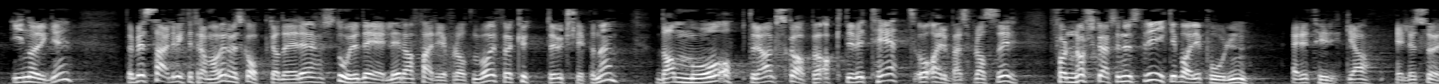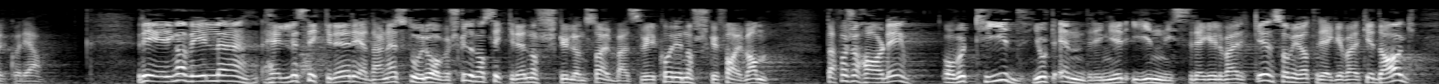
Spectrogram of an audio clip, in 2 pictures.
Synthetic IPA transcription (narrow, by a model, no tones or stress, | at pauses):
ɪnɔɾɡə | d̪̥ɛblɪsæːɭɪʋɪk̚t̪ɪfɾɑmːoːʋəɾɔmʋɪskɑɔpːɡɾɑd̪eːɾəst̪uːɾəd̪eːləɾɑʋfæɾjəfloːt̪nʋoːɾfɔɾɔkʰʉt̪ːəʉːt̪ʂɭɪpːənə | d̪ɑːmɔɔpd̪ɾɑːɡskɑːpəʔɑkt̪ɪʋɪt̪ʰeːt̪ʰɔʔɑɾbæɪspʰlɑsəɾfɔɳɔʂklæfsɪnd̪ʉst̪ɾiːɪkːəbɑːɾəɪpʰuːlən | ɛlːət̪ʰʏɾkɪɑɛlːəsøːɾkʰʊɾḛːɑ̰ | ɾɛjeːɾɪŋɑʋɪlɦɛlːəsɪkːɾəɾeːd̪æɳəst̪uːɾəoːʋəʂkʉd̪ɛnɔsɪkɾənɔʂkəlœnsɔɑɾbæɪd̪sʋɪlkʰoːɾɪnɔʂkəfɑːɾʋɑnː | d̪̥æɾfɔʂɔɦɑɖɪ | oːʋəʈʰiːd̪jʊʈːɛnd̪ɾɪŋəɾɪnɪsɾeːɡəlʋæɾkəsɔmjøːɾɑt̪ɾeːɡəlʋæɾkəɪd̪ɑːɡ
